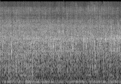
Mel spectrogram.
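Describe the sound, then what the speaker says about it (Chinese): Ginger slices hit hot oil in a wok for a chili and scallion crab stir-fry, giving a loud, close, continuous hissing sizzle with no break and no talk. "下姜片儿，"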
